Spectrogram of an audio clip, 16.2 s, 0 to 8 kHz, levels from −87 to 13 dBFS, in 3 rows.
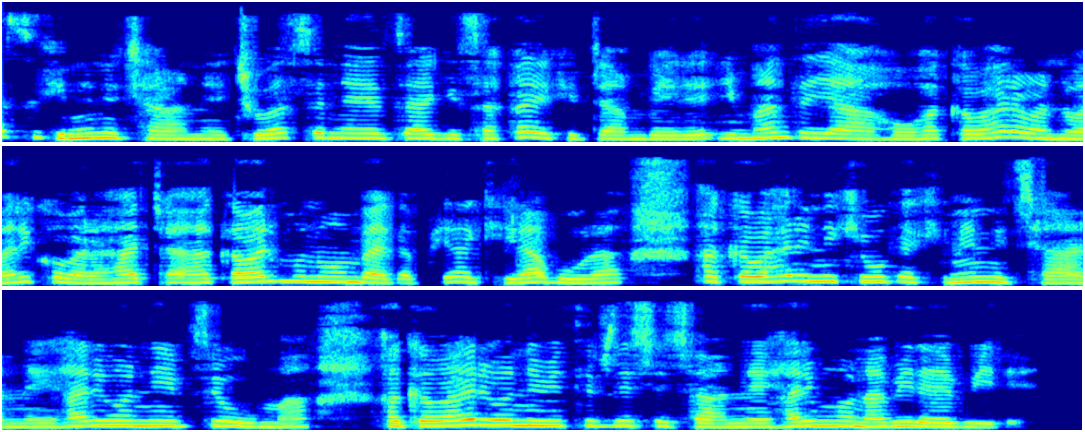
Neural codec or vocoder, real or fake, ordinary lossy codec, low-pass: none; real; AAC, 32 kbps; 7.2 kHz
